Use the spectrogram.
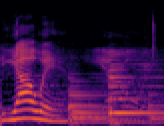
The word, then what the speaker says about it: Yahweh: inhale exhale inhale exhale when pronounced without vowels it actually sounds like breathing and why age inhale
